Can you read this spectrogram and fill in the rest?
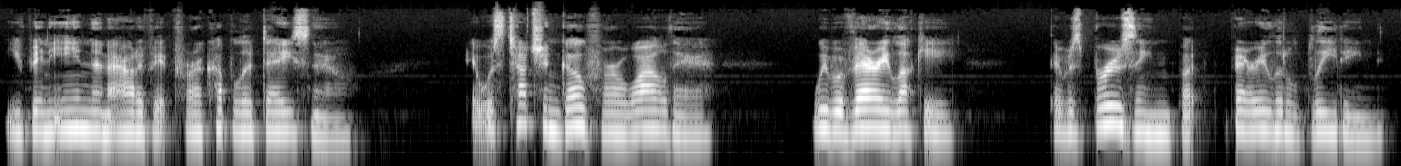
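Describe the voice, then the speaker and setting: A woman voicing a worried young man who murmurs softly, his voice strained with emotion. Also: fairly low pitch, fairly even intonation, moderate pace, vocal fry. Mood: tender.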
